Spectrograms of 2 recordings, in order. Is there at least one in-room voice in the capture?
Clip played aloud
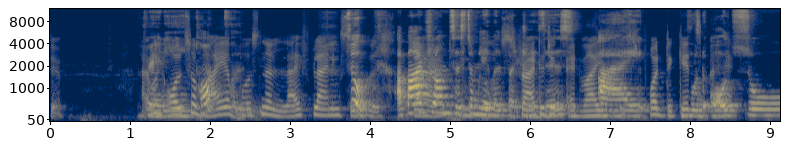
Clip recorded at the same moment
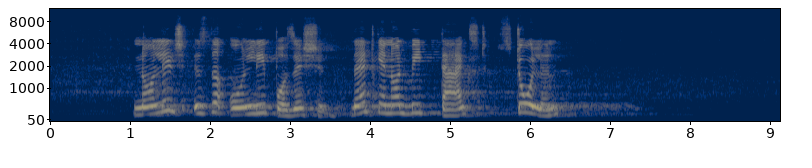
Yes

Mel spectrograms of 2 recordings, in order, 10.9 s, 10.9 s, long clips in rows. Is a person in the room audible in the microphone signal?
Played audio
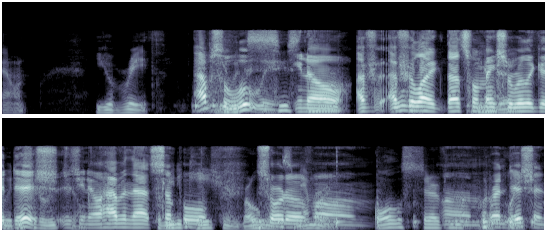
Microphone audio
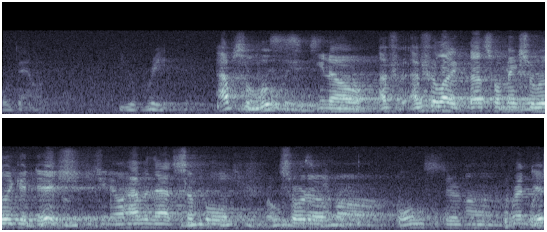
No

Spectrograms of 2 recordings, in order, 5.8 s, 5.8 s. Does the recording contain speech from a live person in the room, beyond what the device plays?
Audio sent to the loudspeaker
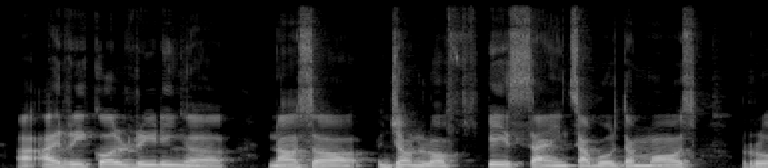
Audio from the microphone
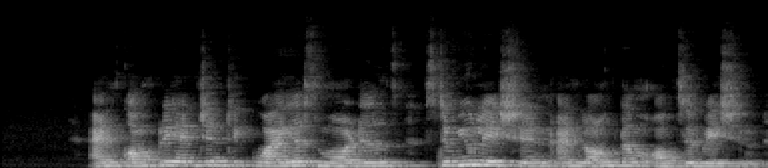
Yes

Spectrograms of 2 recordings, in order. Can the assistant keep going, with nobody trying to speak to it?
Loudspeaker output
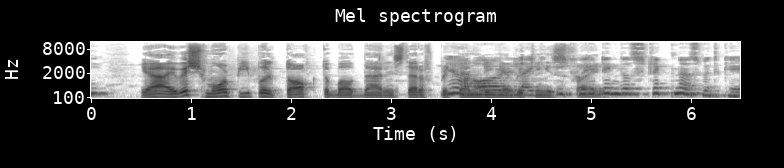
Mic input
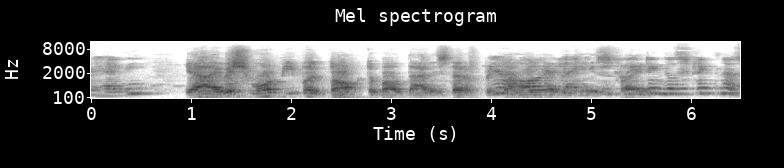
Yes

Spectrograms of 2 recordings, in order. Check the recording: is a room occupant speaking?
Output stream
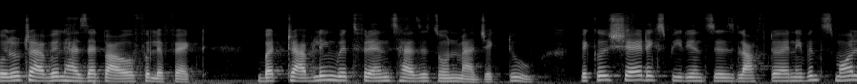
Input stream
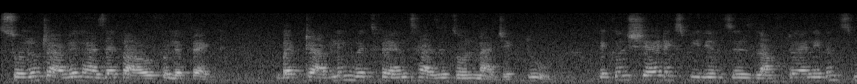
No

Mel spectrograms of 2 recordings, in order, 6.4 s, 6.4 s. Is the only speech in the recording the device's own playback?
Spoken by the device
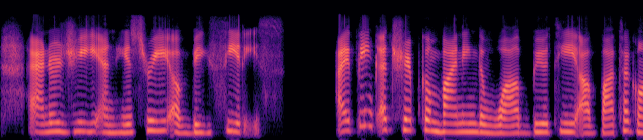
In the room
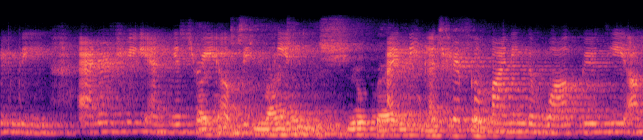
No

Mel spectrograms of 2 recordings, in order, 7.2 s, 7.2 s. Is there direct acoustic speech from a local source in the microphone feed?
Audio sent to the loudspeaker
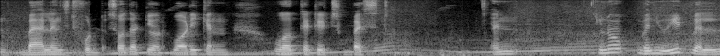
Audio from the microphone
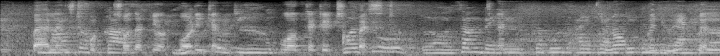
Yes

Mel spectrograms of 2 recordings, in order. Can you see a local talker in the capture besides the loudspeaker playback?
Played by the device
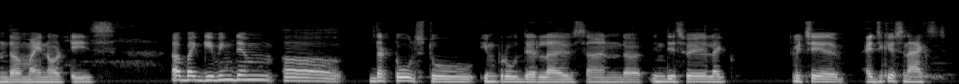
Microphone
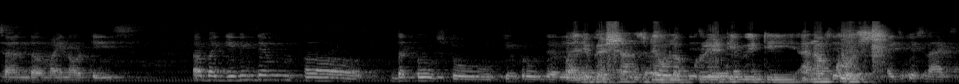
Yes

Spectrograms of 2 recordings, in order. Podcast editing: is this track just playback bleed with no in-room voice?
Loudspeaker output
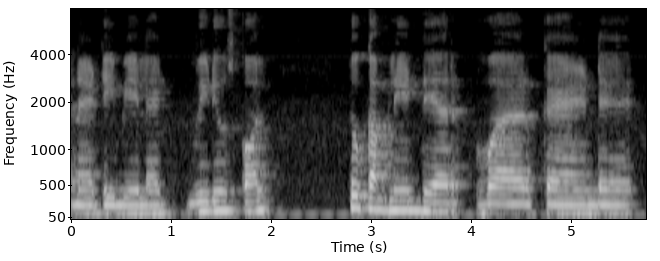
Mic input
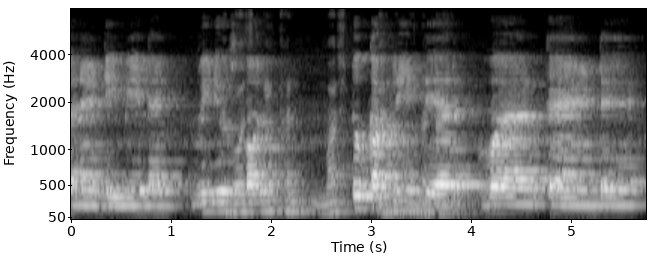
No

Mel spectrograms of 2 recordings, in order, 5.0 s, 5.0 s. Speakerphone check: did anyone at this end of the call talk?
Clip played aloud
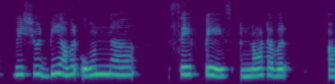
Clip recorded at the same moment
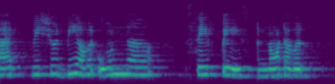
No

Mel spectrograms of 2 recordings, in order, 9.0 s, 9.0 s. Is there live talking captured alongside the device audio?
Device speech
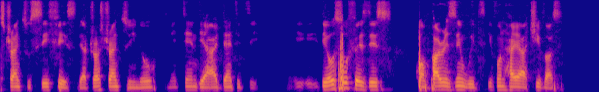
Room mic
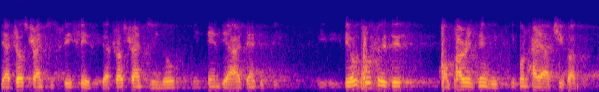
No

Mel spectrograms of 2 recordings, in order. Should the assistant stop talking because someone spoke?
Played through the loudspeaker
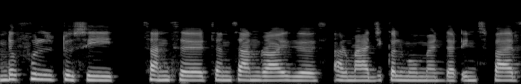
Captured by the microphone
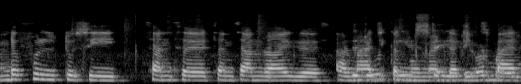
Yes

